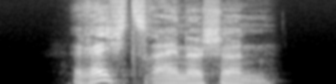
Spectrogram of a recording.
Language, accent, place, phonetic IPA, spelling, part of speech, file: German, Germany, Berlin, [ˈʁɛçt͡sˌʁaɪ̯nɪʃn̩], rechtsrheinischen, adjective, De-rechtsrheinischen.ogg
- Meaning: inflection of rechtsrheinisch: 1. strong genitive masculine/neuter singular 2. weak/mixed genitive/dative all-gender singular 3. strong/weak/mixed accusative masculine singular 4. strong dative plural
